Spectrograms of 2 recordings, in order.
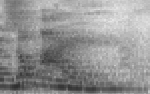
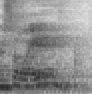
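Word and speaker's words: ζωή: Zoe atau zoai, supaya jangan dapat dengar soe, ya zoai, zoe.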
